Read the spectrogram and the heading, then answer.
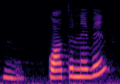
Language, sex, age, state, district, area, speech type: Bengali, female, 18-30, West Bengal, Birbhum, urban, spontaneous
